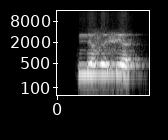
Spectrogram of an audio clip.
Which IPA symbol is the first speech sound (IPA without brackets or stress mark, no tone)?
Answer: mʲ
